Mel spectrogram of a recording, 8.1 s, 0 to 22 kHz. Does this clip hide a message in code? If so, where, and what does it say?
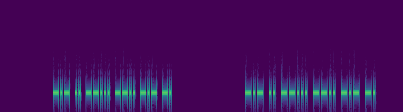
Yes: Morse code from 1.1 to 7.5 s, heard as a keyed tone, about 32 wpm, 700 Hz. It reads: KI7ZKN KI7ZKN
